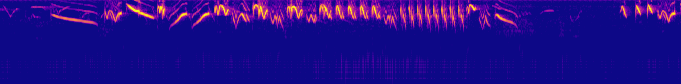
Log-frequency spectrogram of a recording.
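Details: Yellow-fronted canary (mozambik) in continuous tutor song for training other birds, mixing sweeping whistles, fast slurred phrases and a dense buzzy trill, briefly pausing before resuming with high chirps.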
